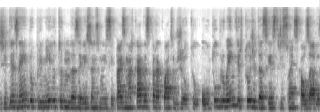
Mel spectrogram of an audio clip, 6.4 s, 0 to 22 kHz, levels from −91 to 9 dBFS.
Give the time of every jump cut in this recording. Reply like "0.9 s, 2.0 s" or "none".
none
